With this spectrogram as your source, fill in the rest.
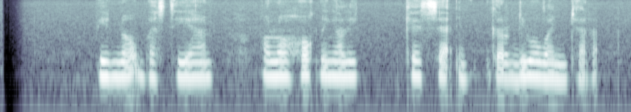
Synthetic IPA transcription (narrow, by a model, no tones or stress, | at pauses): pinɔ̰ʔbast̪ian | ɔlɔhɔk̚niŋali | kɛsa̰ʔkərdiwawaɲt͡ʃa̰ɾa̰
